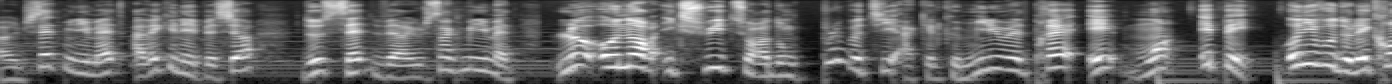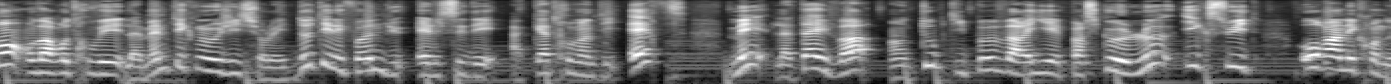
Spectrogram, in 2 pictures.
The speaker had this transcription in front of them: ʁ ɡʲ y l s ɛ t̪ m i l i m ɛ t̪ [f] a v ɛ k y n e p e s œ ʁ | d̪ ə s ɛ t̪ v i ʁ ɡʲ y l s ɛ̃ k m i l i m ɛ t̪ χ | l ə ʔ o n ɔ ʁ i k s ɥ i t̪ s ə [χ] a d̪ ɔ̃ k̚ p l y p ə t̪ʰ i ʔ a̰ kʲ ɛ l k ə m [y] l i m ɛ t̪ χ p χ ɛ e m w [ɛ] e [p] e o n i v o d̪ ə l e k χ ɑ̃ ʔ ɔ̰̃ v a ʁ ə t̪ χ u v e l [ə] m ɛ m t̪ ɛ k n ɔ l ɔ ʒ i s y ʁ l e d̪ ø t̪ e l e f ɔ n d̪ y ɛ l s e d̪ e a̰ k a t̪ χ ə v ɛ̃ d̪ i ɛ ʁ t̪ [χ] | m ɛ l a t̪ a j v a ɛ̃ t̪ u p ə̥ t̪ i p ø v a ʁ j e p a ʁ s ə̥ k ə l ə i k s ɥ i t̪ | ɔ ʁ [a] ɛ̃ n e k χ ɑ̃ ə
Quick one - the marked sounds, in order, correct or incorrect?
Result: incorrect: χ, incorrect: ʁ, incorrect: i, incorrect: ɛ̃, correct, incorrect: a, incorrect: s, correct

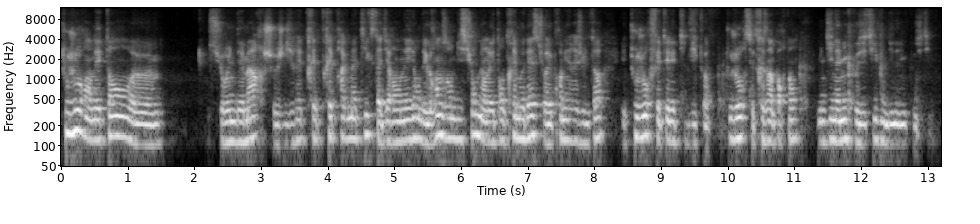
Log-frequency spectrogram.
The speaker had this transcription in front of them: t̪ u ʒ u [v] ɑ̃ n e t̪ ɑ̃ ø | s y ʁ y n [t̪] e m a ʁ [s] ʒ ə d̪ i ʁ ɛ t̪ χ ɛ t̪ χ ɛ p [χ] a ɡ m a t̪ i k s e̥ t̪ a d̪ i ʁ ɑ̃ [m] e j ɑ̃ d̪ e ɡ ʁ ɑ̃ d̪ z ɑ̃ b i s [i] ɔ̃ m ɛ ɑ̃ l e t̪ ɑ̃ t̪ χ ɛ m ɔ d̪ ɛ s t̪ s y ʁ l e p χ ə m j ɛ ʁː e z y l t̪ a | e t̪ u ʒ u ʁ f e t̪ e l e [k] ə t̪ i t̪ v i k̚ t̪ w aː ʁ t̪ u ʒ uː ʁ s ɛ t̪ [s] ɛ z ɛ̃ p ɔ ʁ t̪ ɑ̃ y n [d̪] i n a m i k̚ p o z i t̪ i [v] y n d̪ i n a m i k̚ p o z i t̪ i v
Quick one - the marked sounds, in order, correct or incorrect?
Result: incorrect: ʁ, incorrect: d̪, incorrect: ʃ, correct, incorrect: n, incorrect: j, incorrect: p, incorrect: χ, correct, correct

